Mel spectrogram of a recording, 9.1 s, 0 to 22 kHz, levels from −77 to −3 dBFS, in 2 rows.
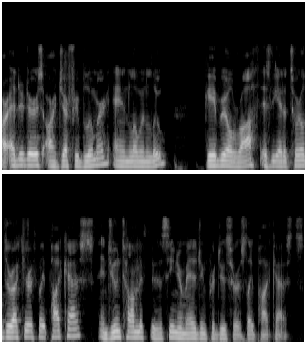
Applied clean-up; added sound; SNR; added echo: neural mask model DeepFilterNet 3.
